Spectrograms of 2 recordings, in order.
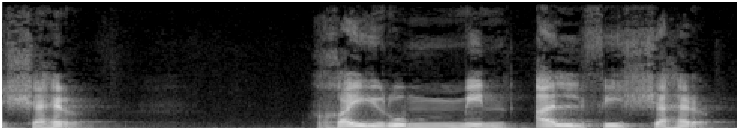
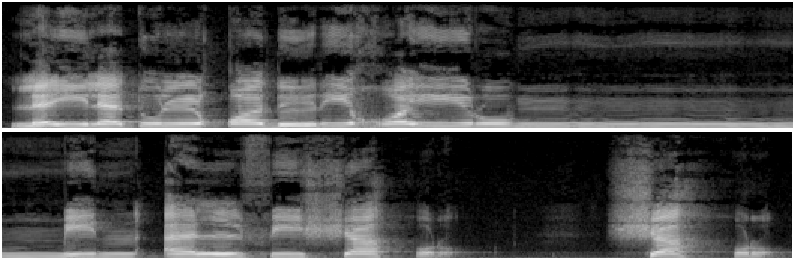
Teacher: اور شہر نہیں بولنا ہے، ہا کے اوپر جزم ادا کرنا ہے، ہا کو ساکن بولنا ہے، ہا کے اوپر زبر بالکل ہی نہ آنے پاوے۔ تو صحیح ادائیگی اس طرح سے پڑھیں گے، لیلۃ القدر خیر من الف شہر، شہر۔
